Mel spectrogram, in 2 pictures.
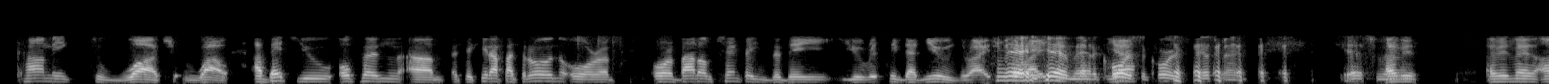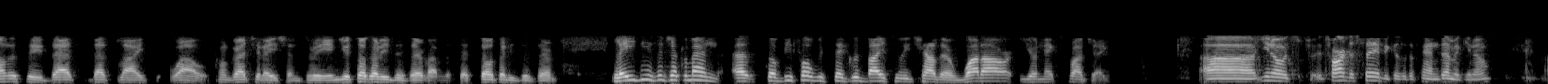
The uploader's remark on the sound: On the phone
